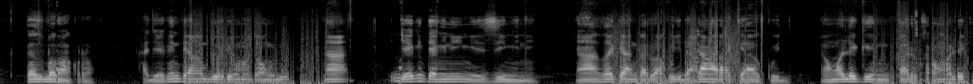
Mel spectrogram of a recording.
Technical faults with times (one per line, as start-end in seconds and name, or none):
0.54-0.58 damaged data in a compressed stream
1.84-3.27 loose connector crackle
3.97-4.01 damaged data in a compressed stream
6.13-7.47 loose connector crackle
6.95-6.99 damaged data in a compressed stream
8.73-9.68 loose connector crackle
9.13-9.18 damaged data in a compressed stream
